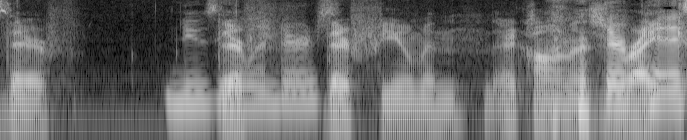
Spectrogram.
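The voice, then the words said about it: Bad put-on Australian accent. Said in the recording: “that was a terrible accent”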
